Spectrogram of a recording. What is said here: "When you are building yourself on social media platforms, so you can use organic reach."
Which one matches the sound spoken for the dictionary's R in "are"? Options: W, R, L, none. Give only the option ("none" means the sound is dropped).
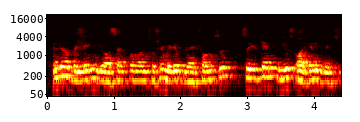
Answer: R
